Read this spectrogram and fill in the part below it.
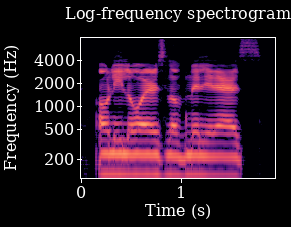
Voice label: male tense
